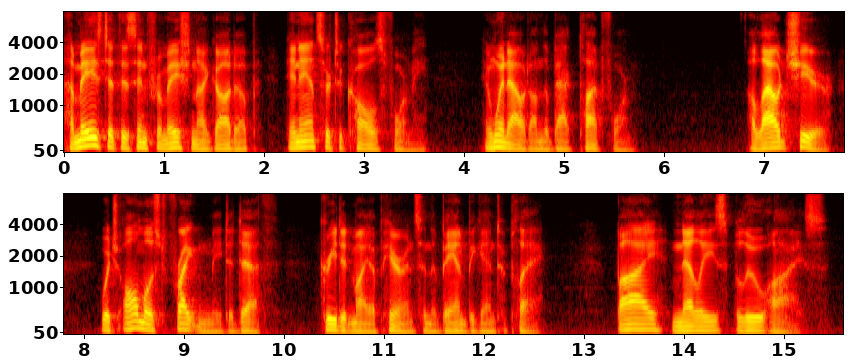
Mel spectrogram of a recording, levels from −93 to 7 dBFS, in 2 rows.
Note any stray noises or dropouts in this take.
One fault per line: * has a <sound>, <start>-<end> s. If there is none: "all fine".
all fine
